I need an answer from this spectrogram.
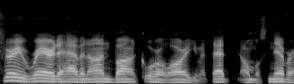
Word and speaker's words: en banc: But in the States, we call it en banc. We actually pronunciate the C.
